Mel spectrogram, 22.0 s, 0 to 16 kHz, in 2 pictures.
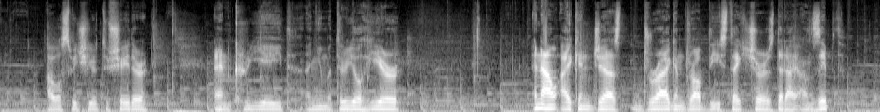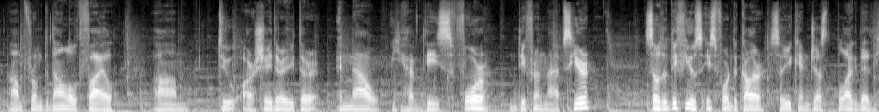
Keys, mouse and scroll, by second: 2.0 n, 2.5 click, 3.3-5.1 drag, 5.4 middle click, 6.2-6.5 scroll up 3, 10.6 click, 13.0 click, 13.3 click, 14.2 click, 15.6-16.1 scroll down 2, 16.1 middle click, 16.9 click, 18.1-21.6 drag, 18.9 scroll up 2.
